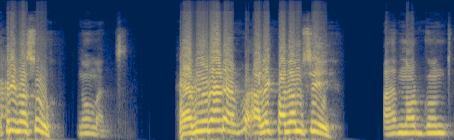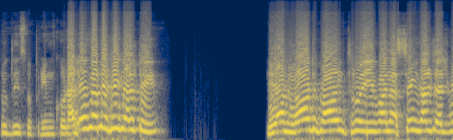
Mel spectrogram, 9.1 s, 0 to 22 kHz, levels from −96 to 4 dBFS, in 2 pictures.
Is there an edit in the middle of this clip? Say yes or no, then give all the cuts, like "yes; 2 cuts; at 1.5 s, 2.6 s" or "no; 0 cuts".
no; 0 cuts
